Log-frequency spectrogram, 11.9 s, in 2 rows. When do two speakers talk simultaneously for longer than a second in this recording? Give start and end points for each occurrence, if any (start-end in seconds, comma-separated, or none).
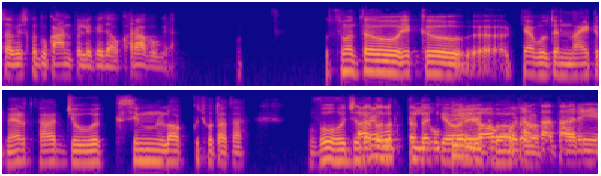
9.5-11.4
